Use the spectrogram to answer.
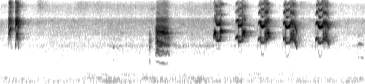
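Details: Active long-tailed shrike song full of borrowed phrases: a few scratchy notes, then a run of five or six harsh rasping bursts about three per second.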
